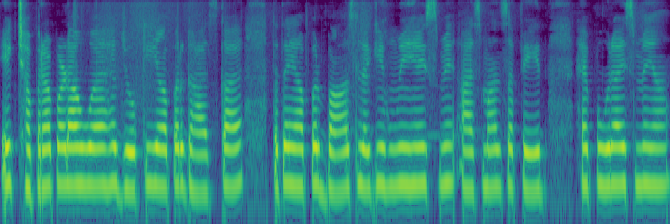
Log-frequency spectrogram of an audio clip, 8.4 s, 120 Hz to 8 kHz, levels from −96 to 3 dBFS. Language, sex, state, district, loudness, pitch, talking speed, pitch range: Hindi, female, Chhattisgarh, Sukma, -17 LUFS, 250 Hz, 180 wpm, 240-255 Hz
